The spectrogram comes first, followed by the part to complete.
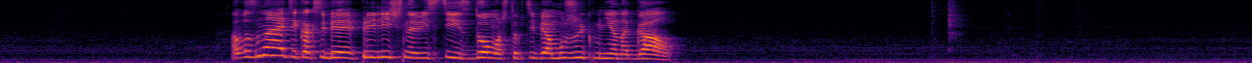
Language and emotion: Russian, angry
